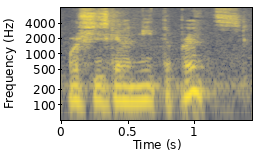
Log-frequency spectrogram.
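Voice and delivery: lively read-aloud storytelling voice; storybook reading. A narrator's reading. Parent reading Cinderella to a small child, lively storytelling voice. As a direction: read it like a bedtime picture book.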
